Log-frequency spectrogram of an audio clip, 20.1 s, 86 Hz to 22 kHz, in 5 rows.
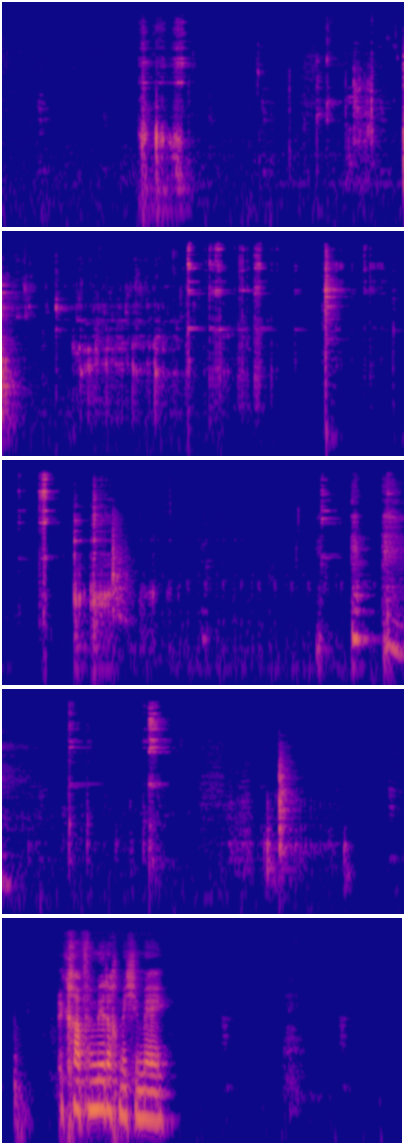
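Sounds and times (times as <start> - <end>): tea pouring into cups: 3.1 - 7.2, 7.9 - 11.8
china crockery clinking: 5.8 - 9.4, 11.1 - 11.5, 12.7 - 13.8.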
